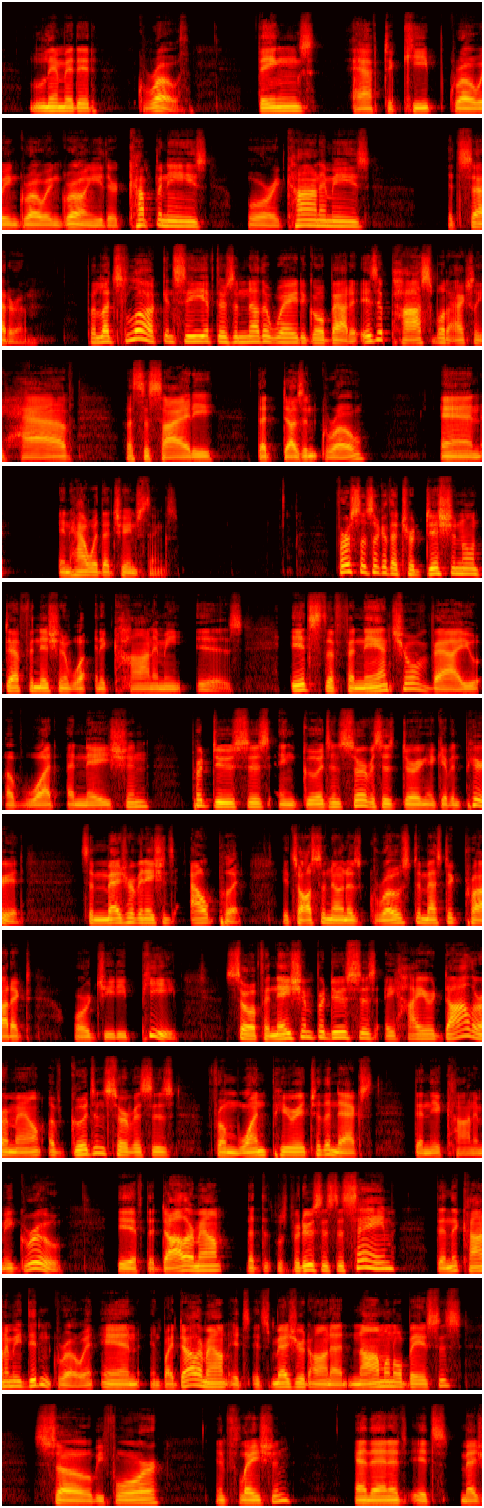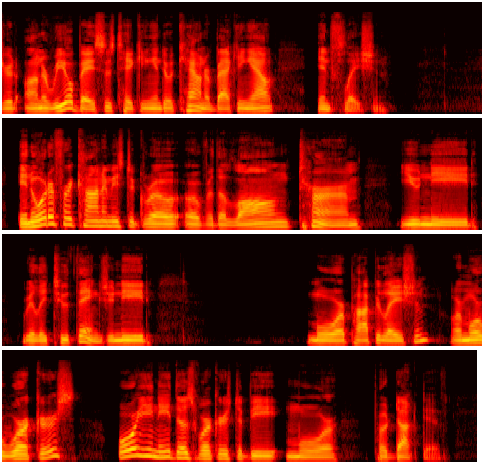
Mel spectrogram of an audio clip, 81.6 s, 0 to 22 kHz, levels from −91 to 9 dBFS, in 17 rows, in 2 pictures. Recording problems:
none

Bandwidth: 14.5 kHz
